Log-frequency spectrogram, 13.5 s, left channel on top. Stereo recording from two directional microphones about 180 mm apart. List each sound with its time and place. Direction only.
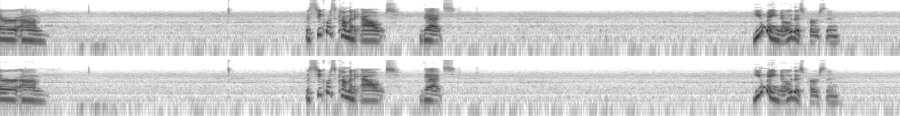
0.0 s a sound: 20° right (ahead or behind)
4.5 s a woman's voice: 15° right (ahead or behind)
11.3 s a woman's voice: 15° right (ahead or behind)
